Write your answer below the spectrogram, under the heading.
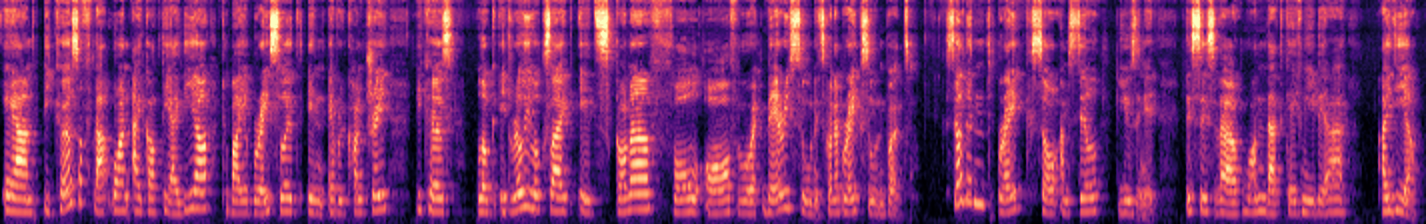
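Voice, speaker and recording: A woman's voice: medium pitch, normal speed, a bit bright. A middle-aged woman from Switzerland talking casually to the camera in a travel vlog, chatty and frank, swearing freely. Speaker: travel vlogger.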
